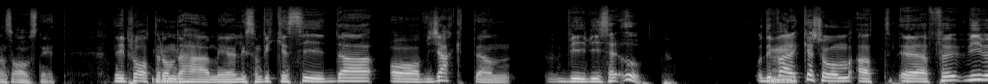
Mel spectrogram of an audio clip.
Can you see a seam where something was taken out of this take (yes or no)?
no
